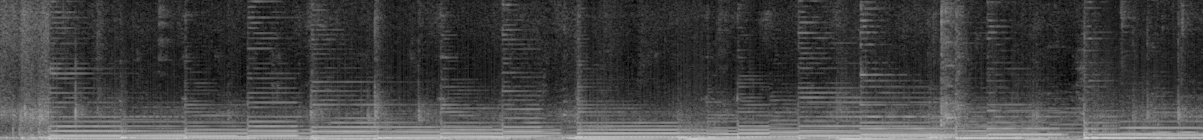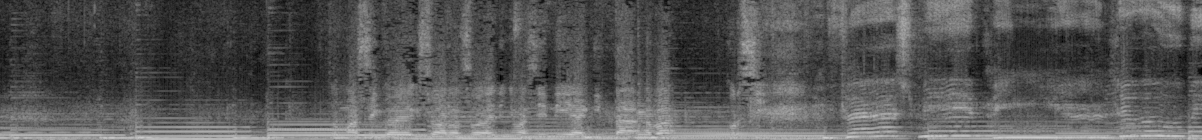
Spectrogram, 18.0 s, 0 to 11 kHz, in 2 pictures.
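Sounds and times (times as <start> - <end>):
acoustic guitars strummed and picked: 0.0 - 18.0.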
